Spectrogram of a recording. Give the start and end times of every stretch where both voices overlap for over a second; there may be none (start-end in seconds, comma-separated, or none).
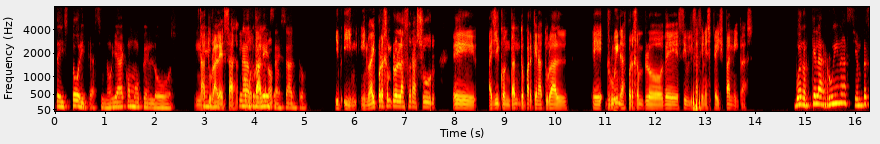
2.9-4.4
